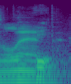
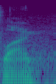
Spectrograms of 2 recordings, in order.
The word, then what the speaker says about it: Lyne: They do show, Adrian Lyne? Is that how you say his name? I always thought it was Lynn. – I believe it's Lyne.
